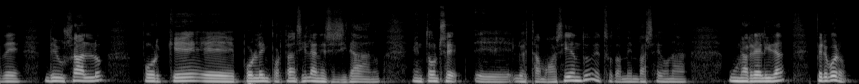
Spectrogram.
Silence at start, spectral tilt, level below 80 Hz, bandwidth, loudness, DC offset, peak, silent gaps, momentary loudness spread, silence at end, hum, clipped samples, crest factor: 0 s; -8 dB/octave; -56 dBFS; 14.5 kHz; -28 LUFS; under 0.1%; -12 dBFS; none; 10 LU; 0.15 s; none; under 0.1%; 16 dB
